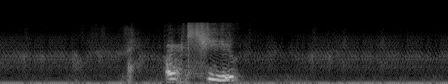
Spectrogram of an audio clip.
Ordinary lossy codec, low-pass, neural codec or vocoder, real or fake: none; 7.2 kHz; codec, 16 kHz, 0.5 kbps, FreqCodec, smaller model; fake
